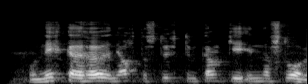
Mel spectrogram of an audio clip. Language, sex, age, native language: Icelandic, male, 30-39, Icelandic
